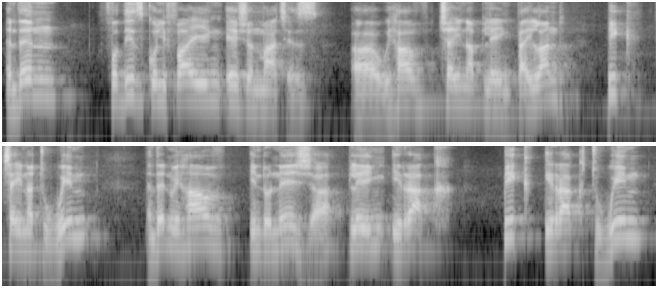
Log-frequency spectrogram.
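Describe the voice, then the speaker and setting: A young man hosting a sports betting-tips show in a small studio, running through picks in a relaxed, casual way. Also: a little high, slow pace. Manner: relaxed, lists picks with frequent "mm" backchannels. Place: small studio in front of a brick wall backdrop.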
